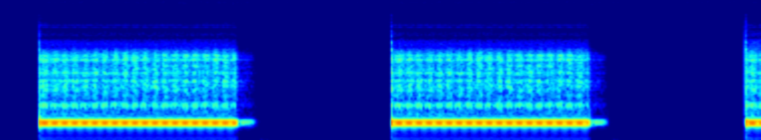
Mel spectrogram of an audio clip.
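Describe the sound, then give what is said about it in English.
A speed-dialled telephone call rings out in long, steady electronic bursts, about two seconds on and a pause between. It is clear, with no voices. “Kincaid speed dials the number for his superior, codenamed U.”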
